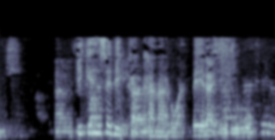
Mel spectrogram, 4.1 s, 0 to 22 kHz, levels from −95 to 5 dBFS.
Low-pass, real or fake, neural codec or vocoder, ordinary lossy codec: 7.2 kHz; real; none; MP3, 32 kbps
